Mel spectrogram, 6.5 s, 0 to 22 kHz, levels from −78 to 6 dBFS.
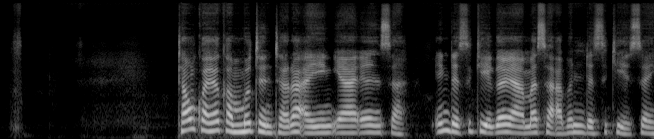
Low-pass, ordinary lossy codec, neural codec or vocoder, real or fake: none; none; autoencoder, 48 kHz, 32 numbers a frame, DAC-VAE, trained on Japanese speech; fake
